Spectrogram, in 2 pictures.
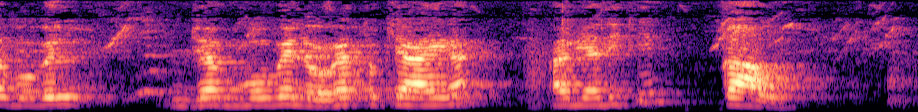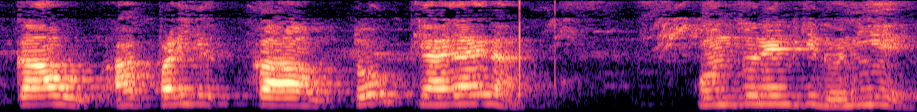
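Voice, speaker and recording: A young teacher, high-voiced, walks his students through grammar in Hindi, quizzing them, repeating words, and frequently stopping to correct slips. Because the mic is distant, the audio carries a roomy echo and some faint background noise.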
